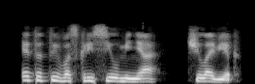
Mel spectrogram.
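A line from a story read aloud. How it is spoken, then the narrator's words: Calm. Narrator (Russian): спокойно сказал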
